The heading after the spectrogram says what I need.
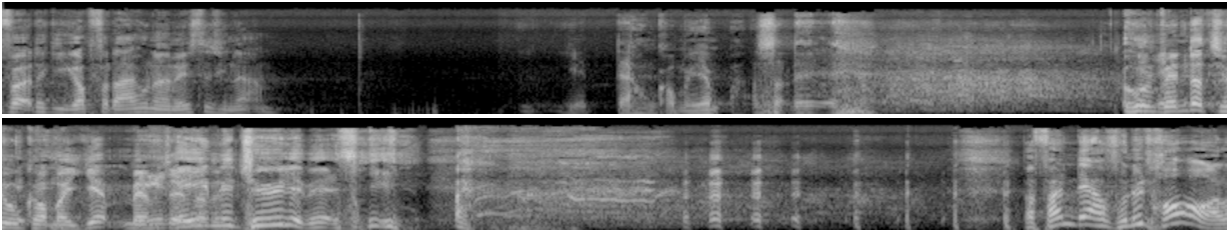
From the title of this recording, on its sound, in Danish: LIVE fra Værket i Randers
